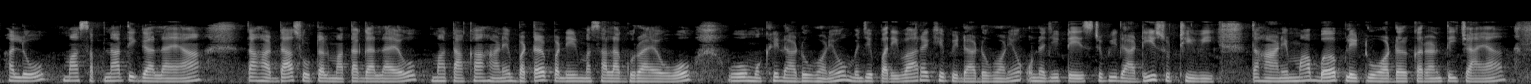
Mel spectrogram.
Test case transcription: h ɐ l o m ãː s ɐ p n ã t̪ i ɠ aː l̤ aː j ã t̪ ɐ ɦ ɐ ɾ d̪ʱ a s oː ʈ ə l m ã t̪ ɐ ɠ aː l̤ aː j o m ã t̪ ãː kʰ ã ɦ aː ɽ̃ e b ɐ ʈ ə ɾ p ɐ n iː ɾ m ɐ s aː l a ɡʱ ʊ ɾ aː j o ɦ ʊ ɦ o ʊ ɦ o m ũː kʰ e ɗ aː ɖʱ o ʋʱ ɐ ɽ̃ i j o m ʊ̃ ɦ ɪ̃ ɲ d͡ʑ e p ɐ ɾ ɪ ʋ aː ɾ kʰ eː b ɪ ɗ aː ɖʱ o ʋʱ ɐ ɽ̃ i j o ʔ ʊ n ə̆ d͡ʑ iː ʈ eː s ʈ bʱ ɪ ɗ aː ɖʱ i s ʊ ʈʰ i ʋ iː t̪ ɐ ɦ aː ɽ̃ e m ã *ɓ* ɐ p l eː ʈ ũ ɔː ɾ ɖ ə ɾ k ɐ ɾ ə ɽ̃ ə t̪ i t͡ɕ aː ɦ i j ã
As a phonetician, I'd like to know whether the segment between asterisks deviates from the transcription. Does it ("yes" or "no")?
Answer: no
